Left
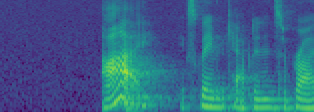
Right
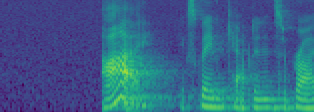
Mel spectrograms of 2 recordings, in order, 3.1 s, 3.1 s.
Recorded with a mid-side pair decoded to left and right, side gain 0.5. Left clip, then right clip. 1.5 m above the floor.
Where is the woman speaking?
10° left, 0.8 m.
